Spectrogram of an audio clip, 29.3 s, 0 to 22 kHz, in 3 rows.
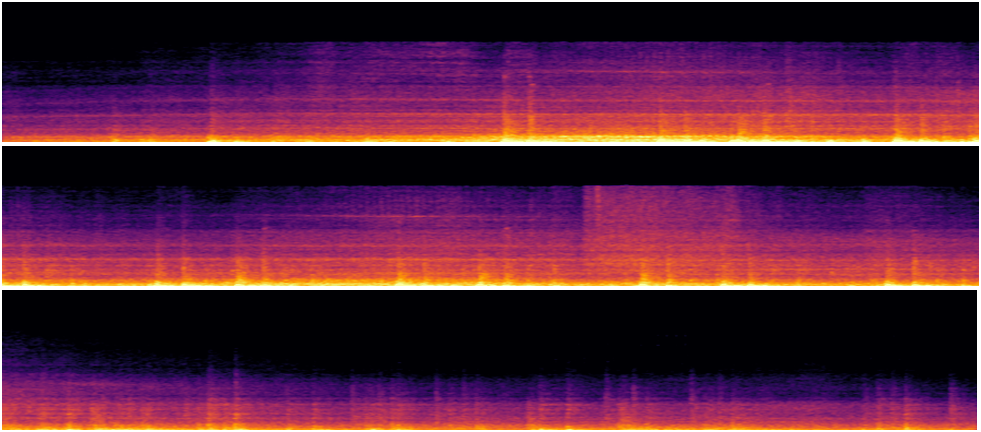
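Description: Nishitetsu 5000-series electric commuter train running past over rail joints and points. Its wheels make a loud, fast clickety-clack that builds and peaks through the middle, with a brief high hiss a little past halfway, then fades as the train pulls away.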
